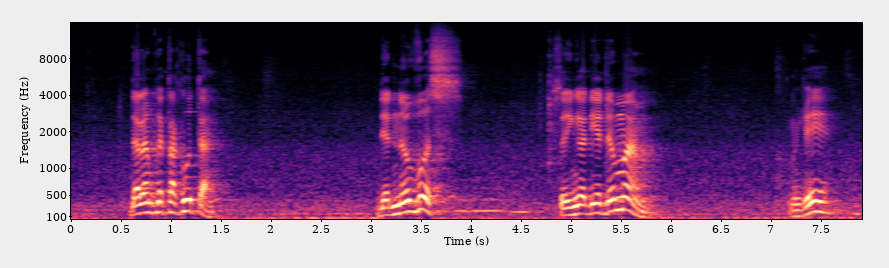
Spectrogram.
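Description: An elderly man speaks calmly and with expression into a nearby microphone.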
